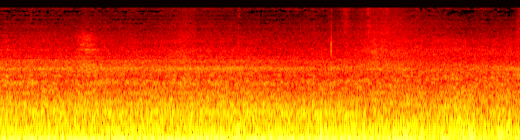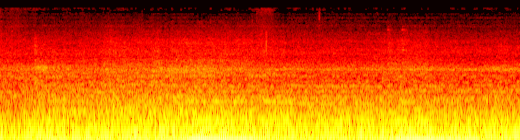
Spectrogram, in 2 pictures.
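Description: Low, steady rumble of vehicles heard from inside a car's cabin as it crawls past heavy dump trucks, getting louder twice in the second half as the truck bodies pass close alongside.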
